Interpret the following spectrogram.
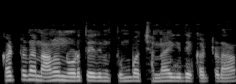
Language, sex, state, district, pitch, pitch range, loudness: Kannada, male, Karnataka, Bijapur, 170 Hz, 160-180 Hz, -24 LUFS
